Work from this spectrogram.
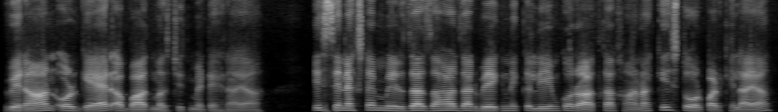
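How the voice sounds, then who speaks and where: A man with a Pakistani Urdu accent teaches a textbook lesson in a steady middle-pitched voice, reading each question and then its answer. His tone is smooth and resonant, and he mixes English words into his explanations. The recording is close and dry, with no room sound around him. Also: dry recording.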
